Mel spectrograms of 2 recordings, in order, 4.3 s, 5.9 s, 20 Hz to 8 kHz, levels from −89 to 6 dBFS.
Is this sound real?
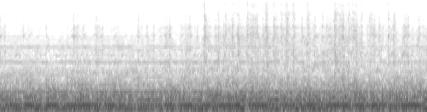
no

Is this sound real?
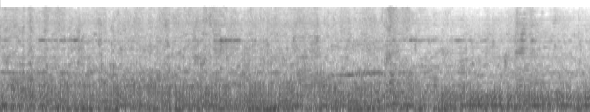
no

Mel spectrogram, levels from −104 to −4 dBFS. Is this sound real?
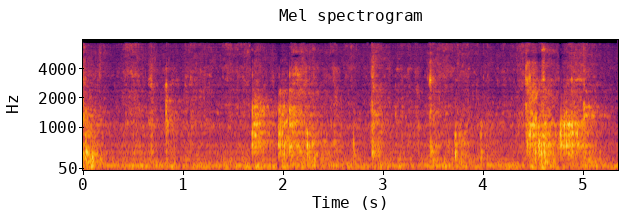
no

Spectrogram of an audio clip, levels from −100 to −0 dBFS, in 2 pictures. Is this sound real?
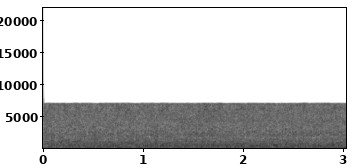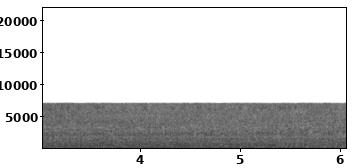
no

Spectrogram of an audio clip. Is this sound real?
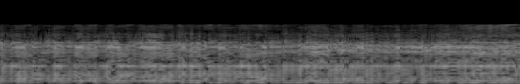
no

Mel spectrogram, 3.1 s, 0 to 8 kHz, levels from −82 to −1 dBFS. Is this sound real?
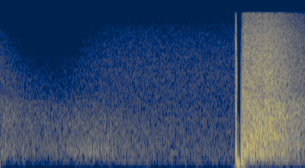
yes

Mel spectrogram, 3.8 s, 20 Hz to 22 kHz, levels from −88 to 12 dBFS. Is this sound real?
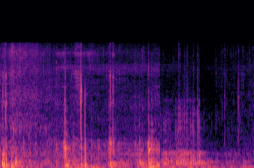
yes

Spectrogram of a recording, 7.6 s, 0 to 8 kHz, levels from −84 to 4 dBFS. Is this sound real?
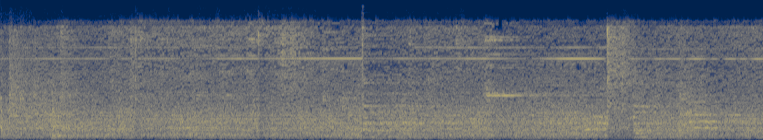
yes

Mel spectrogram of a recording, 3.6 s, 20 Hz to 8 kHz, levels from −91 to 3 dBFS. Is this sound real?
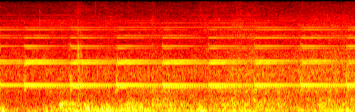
yes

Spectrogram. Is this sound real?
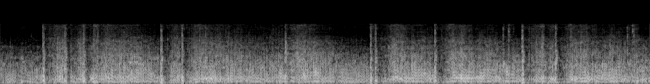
no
